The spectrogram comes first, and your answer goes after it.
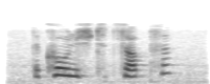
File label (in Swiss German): "kunschtzapfe", Bas Rhin; vin; bouchon compensé capsule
